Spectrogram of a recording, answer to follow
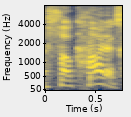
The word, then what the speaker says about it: sulcata: An African, how do you say it, sulcata? A sulcata, correct, Doug, yes.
